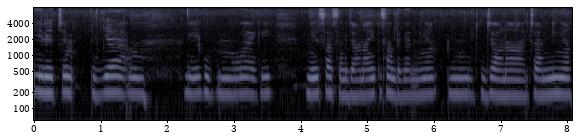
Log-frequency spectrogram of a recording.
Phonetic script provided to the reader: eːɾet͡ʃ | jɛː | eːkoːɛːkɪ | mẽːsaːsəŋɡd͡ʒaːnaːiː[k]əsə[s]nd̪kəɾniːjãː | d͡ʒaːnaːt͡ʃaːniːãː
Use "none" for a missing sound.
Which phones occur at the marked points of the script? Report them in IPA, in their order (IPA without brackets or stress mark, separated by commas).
p, none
